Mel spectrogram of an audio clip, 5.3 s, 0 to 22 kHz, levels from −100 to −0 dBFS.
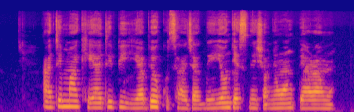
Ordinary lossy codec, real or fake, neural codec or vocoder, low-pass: none; real; none; 14.4 kHz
